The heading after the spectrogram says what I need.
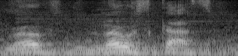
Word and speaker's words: roscas: Roscas? Roscas. If you can roll your R's, I'm impressed with you.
